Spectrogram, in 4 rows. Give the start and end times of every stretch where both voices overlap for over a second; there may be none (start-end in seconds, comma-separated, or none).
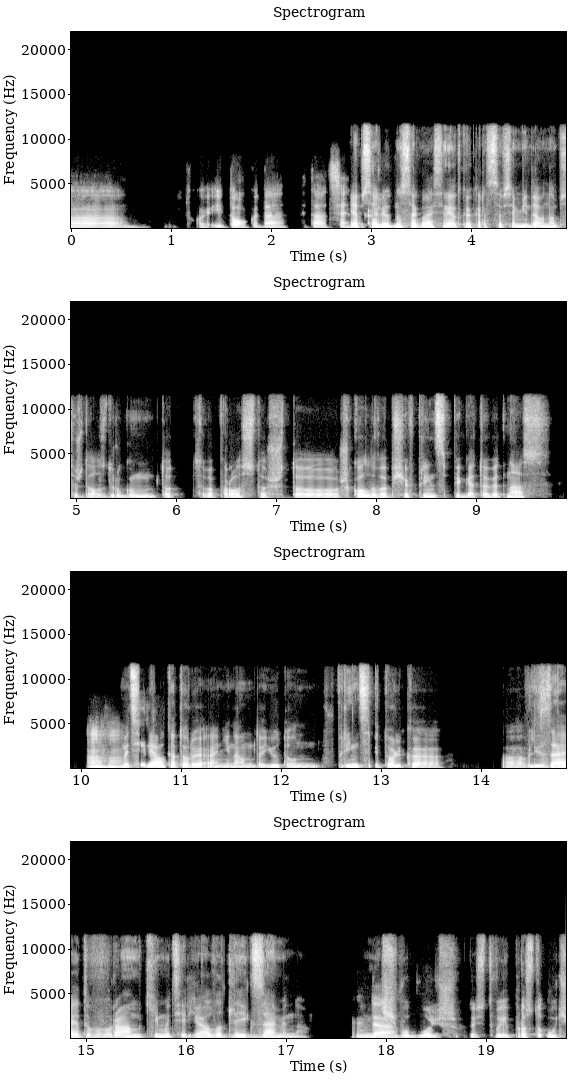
none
